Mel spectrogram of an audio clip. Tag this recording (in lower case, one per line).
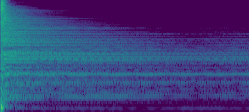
musical instrument
percussion
hi-hat
music
cymbal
